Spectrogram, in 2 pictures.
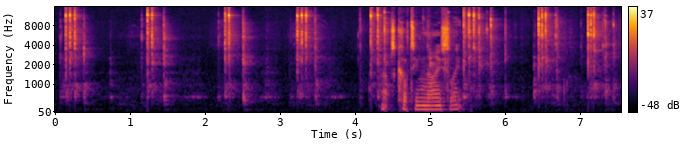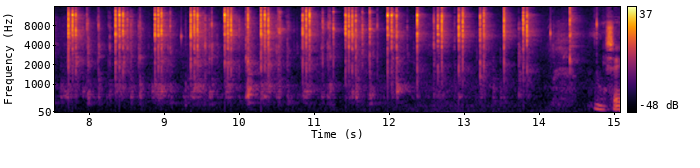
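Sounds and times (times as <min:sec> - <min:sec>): tap holder ratcheting clicks: 0:00.0 - 0:00.5, 0:01.2 - 0:01.6, 0:03.2 - 0:04.5, 0:05.4 - 0:14.6.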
